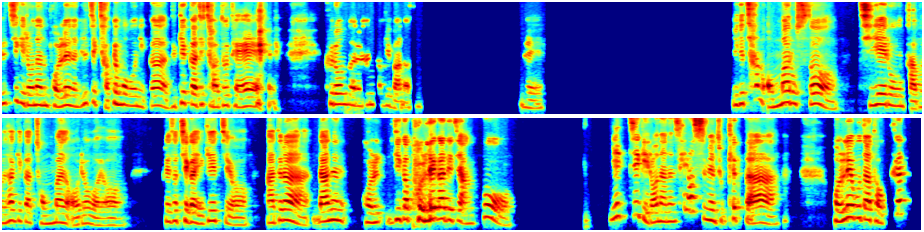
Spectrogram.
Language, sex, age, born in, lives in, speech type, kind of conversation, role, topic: Korean, female, 45-49, United States, United States, conversation, unstructured, none, 아침형 인간과 저녁형 인간 중 어느 쪽이 더 생산적이라고 생각하시나요?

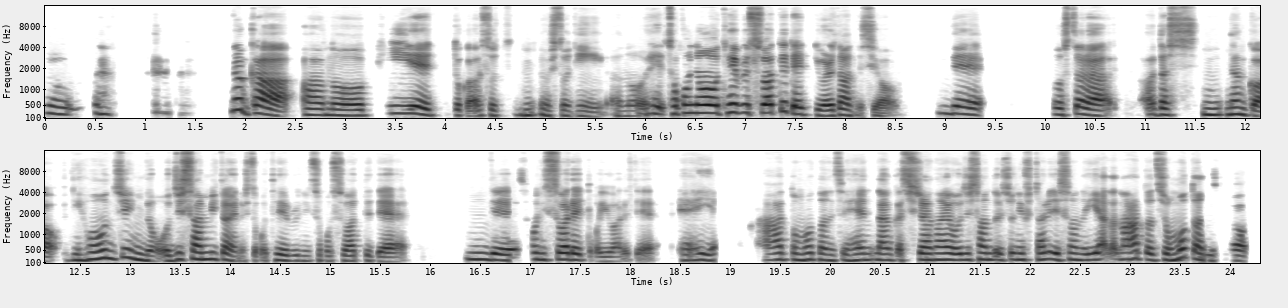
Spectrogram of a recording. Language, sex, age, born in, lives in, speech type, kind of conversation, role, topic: Japanese, female, 40-44, United States, United States, conversation, unstructured, none, 新しいことに挑戦するとき、どうやって勇気を出しますか？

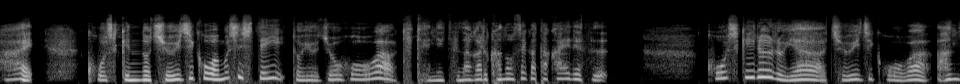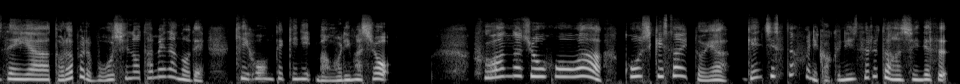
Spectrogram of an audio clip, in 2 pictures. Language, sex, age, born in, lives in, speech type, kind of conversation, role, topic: Japanese, female, 50-54, Japan, Japan, read, expert-assistant, expert, 登山やキャンプに関する情報源の信頼性はどのように判断できますか？たとえば、人気のブログやSNSのアドバイスは本当に安全なのでしょうか。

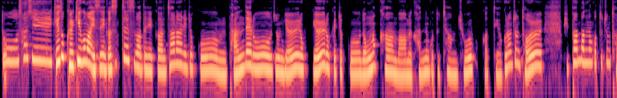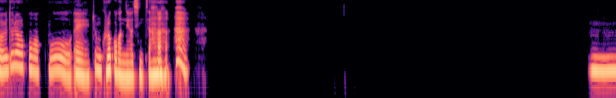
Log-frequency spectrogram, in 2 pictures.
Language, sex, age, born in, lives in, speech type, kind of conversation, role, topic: Korean, female, 35-39, South Korea, Germany, conversation, advice, user, 비판을 두려워하지 않고 내 생각을 솔직하게 표현하려면 어떻게 해야 하나요?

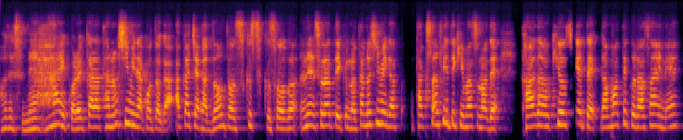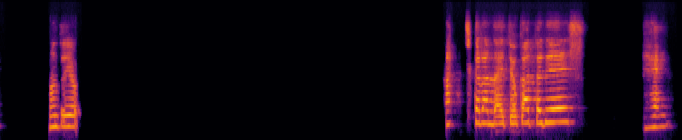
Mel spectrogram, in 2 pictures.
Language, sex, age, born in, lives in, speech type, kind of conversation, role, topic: Japanese, female, 40-44, Japan, United States, conversation, advice, advisor, 気持ちの揺れをどうすれば穏やかにできますか？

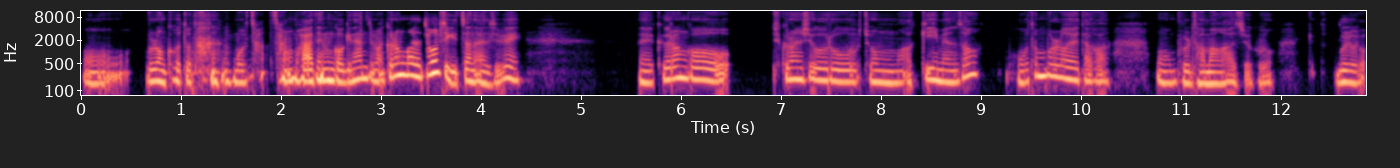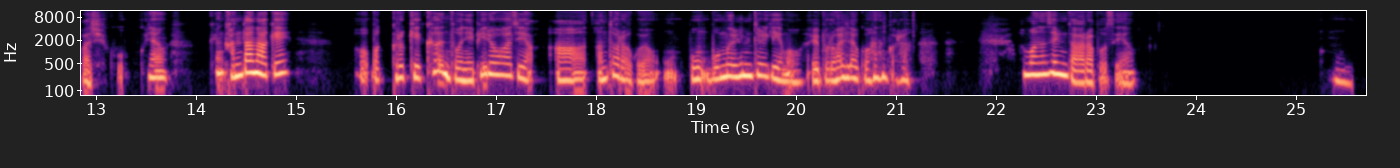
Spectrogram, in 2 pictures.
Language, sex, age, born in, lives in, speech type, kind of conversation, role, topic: Korean, female, 30-34, South Korea, United States, conversation, unstructured, none, 돈을 아끼면서도 행복하게 지낼 수 있는 방법은 무엇인가요?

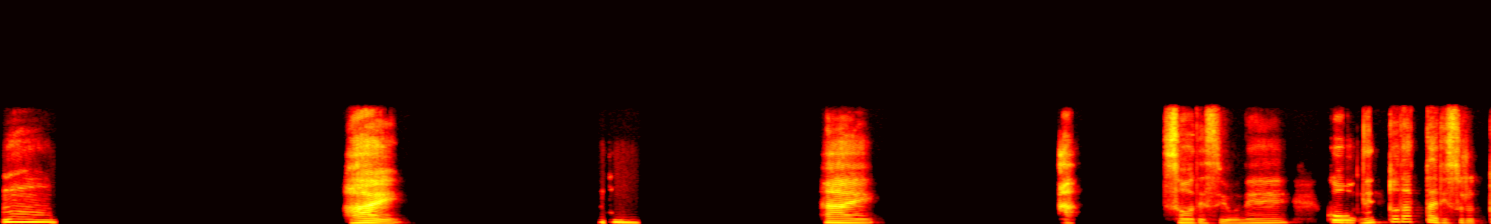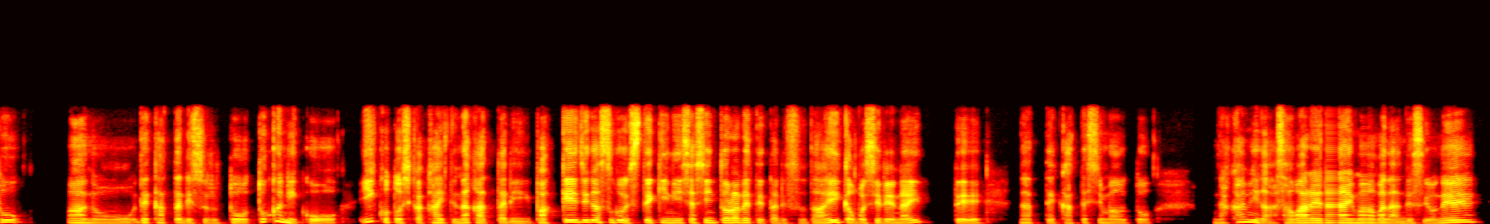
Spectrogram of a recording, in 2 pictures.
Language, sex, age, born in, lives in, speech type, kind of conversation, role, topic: Japanese, female, 50-54, Japan, Japan, conversation, advice, advisor, 必要なものと贅沢品はどうやって見分ければよいですか？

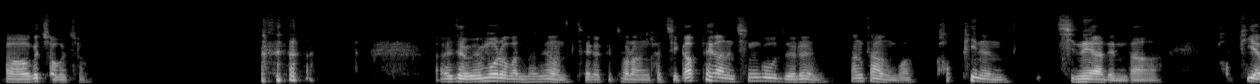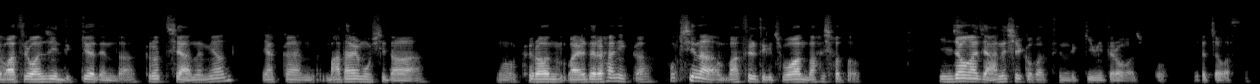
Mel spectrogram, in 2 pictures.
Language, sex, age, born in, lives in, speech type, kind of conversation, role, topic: Korean, male, 20-24, South Korea, South Korea, conversation, unstructured, none, 커피와 차 중 어떤 음료를 더 좋아하시나요?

